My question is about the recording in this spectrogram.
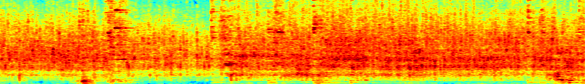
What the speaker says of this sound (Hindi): इसमें हम आलू को पहले फ्राई करके निकाल देते हैं।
